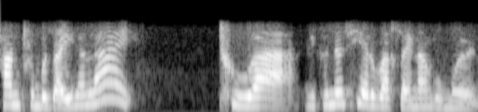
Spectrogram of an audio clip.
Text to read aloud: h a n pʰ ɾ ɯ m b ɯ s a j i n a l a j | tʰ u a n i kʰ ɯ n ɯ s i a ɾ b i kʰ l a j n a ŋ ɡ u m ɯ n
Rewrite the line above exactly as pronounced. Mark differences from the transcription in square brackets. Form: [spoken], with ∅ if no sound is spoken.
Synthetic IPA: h a n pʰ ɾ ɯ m b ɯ [z] a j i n a l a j | tʰ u a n i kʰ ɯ n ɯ s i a ɾ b [a] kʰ l a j n a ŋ ɡ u m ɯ n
